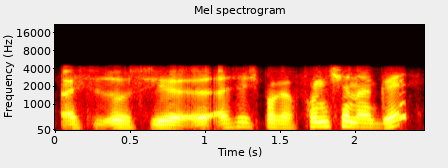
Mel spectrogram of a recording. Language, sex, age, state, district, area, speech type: Kashmiri, male, 18-30, Jammu and Kashmir, Kupwara, urban, conversation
